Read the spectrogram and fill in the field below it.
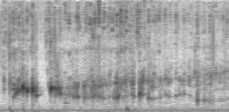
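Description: Liquid glugs and splashes as whisky is poured from a bottle to be served to Tintin, with a burst of bright gurgling early on, then a steadier trickle that fades slightly toward the end.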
